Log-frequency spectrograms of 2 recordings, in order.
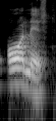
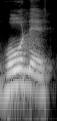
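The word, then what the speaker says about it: honest: इसे हम रीड करेंगे ऑनेस्ट। क्या रीड करेंगे इसको? ऑनेस्ट ना कि होनेस्ट। हो नहीं पढ़ेंगे बल्कि हम इसको रीड करेंगे यहां ओ से। क्योंकि एच लेटर साइलेंट है तो ऑनेस्ट इसी तरह से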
